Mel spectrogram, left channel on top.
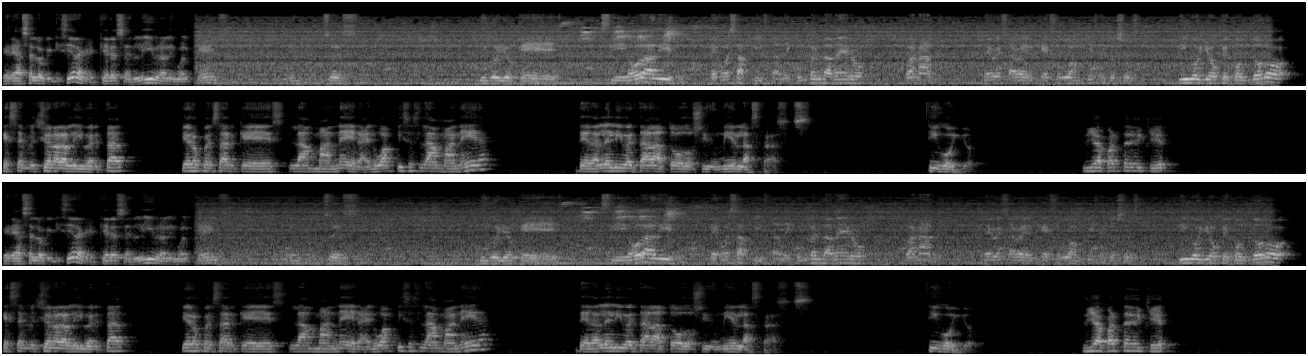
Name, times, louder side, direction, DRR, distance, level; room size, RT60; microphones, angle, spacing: voice 1, 0.0-2.3 2.8-3.6 4.7-5.6 6.0-8.6 9.0-9.3 9.8-11.4 11.8-14.3 14.8-17.9 18.8-21.1 22.3-22.8, left 3 dB, 20° left, 0.5 m, -28 dB
sound 1, 1.9-12.7, left 4 dB, 35° left, 1.2 m, -32 dB
voice 2, 23.8-24.6, right 2 dB, 35° right, 1.0 m, -29 dB
7.5 x 3.3 x 3.8 m
head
